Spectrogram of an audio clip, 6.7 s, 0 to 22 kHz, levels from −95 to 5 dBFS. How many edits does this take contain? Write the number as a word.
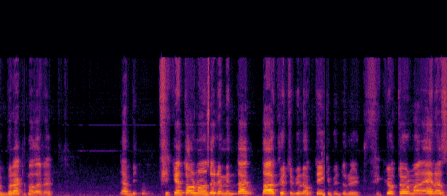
four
